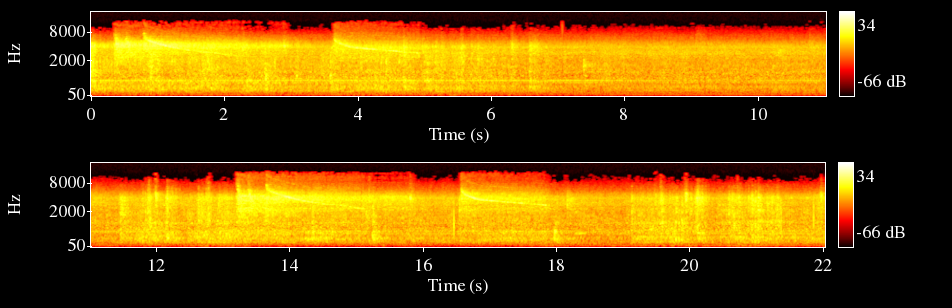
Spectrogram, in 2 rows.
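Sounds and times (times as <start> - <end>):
air hiss with falling whistle: 16.6 - 18.0.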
